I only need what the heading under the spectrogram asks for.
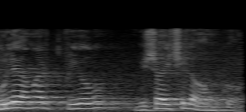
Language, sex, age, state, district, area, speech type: Bengali, male, 60+, West Bengal, Paschim Bardhaman, rural, spontaneous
